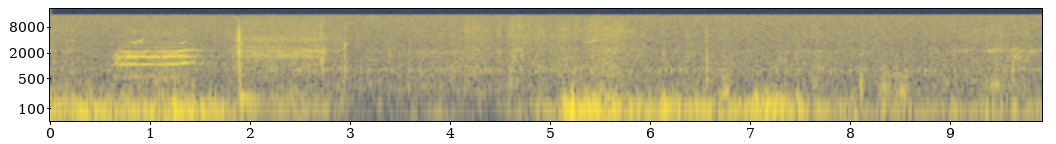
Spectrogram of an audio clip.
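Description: Sclater's monal gives one brief, nasal, wailing call with a rich harmonic tone, followed by low rumbling background noise and scattered knocks.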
